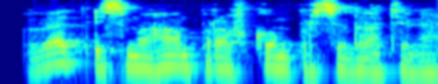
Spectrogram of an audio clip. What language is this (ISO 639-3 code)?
bak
